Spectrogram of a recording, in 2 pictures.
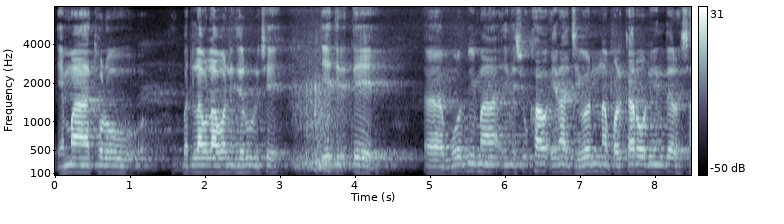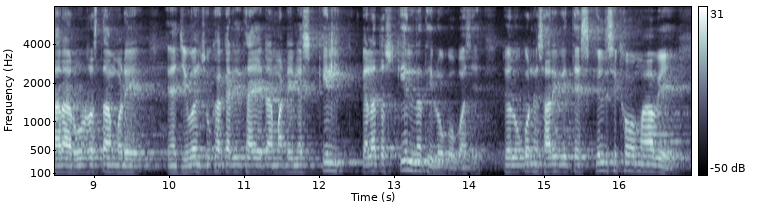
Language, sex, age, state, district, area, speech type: Gujarati, male, 18-30, Gujarat, Morbi, rural, spontaneous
